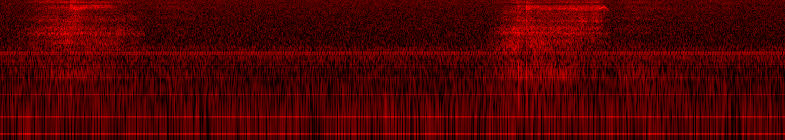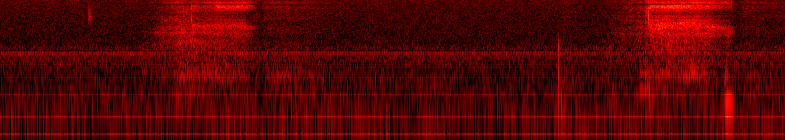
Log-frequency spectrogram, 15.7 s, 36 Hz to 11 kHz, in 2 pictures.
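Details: Sleeping Beagle dog snoring: soft, breathy snorting breaths about every 4–5 seconds, roughly 13 a minute, over a steady background hum.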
